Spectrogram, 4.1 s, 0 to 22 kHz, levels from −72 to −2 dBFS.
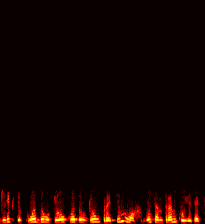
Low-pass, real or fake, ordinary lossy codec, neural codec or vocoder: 3.6 kHz; fake; Opus, 32 kbps; vocoder, 44.1 kHz, 128 mel bands, Pupu-Vocoder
